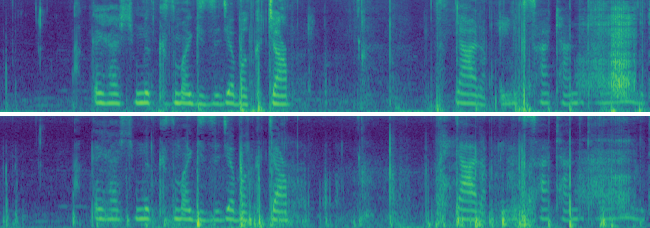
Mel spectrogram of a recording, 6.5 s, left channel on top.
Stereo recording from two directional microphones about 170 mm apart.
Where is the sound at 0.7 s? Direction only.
20° left (ahead or behind).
